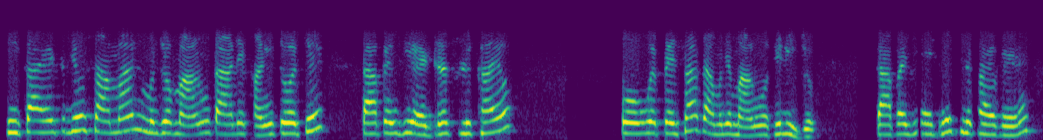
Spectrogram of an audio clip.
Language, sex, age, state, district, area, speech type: Sindhi, female, 45-60, Maharashtra, Thane, urban, conversation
